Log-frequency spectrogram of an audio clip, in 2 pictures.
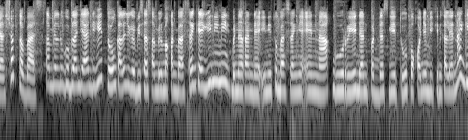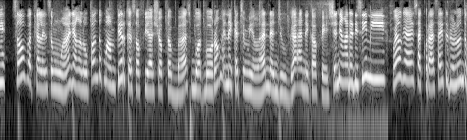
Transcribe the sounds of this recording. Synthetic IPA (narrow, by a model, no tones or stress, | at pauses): aʃɔp̚t̪əbassambɪlnuɡubəlaɲd͡ʒaandiɦit̪ʊŋkaliand͡ʒuɡabisasambɪlmakanbasɾɛŋkajaʔɡininɪhbənəɾandajaʔinit̪ubasɾɛŋɲaʔenak̚ɡuɾidanpədəsɡit̪upɔkɔʔɲabikɪnkalianlaɡisobuat̪̚kaliansəmuad͡ʒaŋanlupaunt̪ʊk̚mampɪrkəsofiaʃɔp̚t̪əbasbuat̪̚bɔɾɔŋɛnɛkat͡ʃəmilandand͡ʒuɡaːnɛkafeʃənjaŋadadisiniwɛlɡajsakuɾasait̪uduluːnt̪ʊ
